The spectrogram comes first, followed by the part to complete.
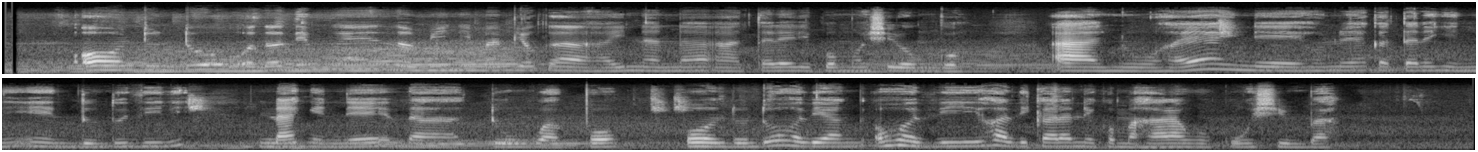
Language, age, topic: Oshiwambo, 25-35, agriculture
